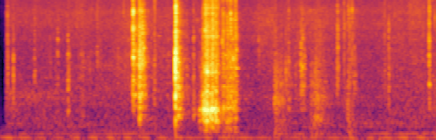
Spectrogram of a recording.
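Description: Plastic remote-control toy car being picked up and handled: a few sharp clicks and a short clatter about halfway through, over a low steady hum.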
